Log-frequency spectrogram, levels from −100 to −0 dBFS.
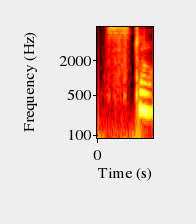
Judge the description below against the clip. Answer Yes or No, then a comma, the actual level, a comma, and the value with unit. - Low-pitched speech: No, very high, 265 Hz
